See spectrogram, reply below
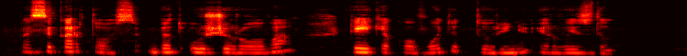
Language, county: Lithuanian, Kaunas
